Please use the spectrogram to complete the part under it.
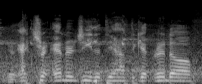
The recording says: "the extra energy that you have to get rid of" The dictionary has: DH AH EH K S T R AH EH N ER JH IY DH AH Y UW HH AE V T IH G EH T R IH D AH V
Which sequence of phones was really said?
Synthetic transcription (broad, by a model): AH EH K S T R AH EH N ER JH IY DH AH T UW HH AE F T IH G EH T R IH D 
